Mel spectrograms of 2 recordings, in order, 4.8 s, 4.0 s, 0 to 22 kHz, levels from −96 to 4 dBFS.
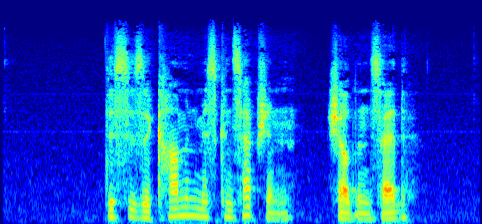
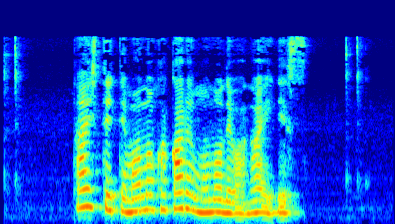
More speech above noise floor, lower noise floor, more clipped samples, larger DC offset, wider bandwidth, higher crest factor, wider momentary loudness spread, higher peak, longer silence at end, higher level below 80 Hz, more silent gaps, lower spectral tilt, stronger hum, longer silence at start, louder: second, 40 dB vs 46 dB; about the same, -70 dBFS vs -67 dBFS; neither; neither; first, 15 kHz vs 11.5 kHz; first, 24 dB vs 18 dB; first, 15 LU vs 9 LU; second, -8 dBFS vs -4 dBFS; second, 0.7 s vs 0.9 s; about the same, -66 dBFS vs -68 dBFS; neither; second, -2.5 dB/octave vs -5 dB/octave; neither; first, 1.05 s vs 0.75 s; second, -29 LUFS vs -22 LUFS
